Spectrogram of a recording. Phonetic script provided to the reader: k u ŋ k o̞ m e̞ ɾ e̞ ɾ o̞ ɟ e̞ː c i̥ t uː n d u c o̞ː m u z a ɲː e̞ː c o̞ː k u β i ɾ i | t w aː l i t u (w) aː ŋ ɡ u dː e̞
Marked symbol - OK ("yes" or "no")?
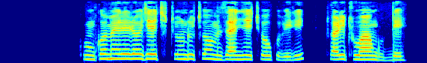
yes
